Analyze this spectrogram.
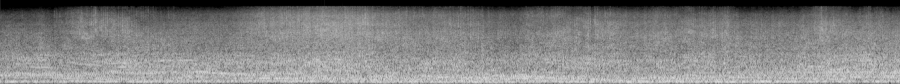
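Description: Loud racing engines roar and whine as race cars speed past.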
